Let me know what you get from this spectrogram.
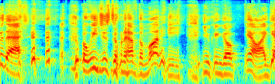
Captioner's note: laughs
